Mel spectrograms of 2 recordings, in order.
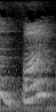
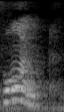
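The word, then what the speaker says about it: want: जैसा कि हम अगर पढ़े तो वांट, बट हम इसे वांट नहीं बोलते, इसका जो प्रोनाउंसिएशन होता है वो होता है वॉन्ट।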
